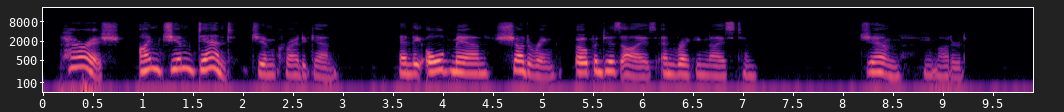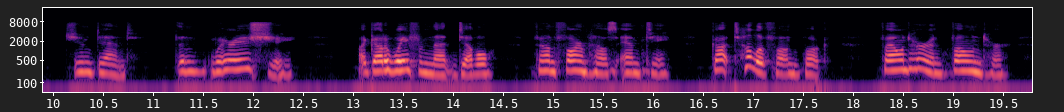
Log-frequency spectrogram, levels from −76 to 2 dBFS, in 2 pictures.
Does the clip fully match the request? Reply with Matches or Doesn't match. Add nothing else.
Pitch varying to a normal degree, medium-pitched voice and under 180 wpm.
Doesn't match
